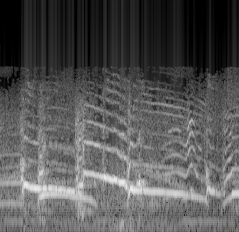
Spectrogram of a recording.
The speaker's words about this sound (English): All right, King. Start howling like a wolf.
